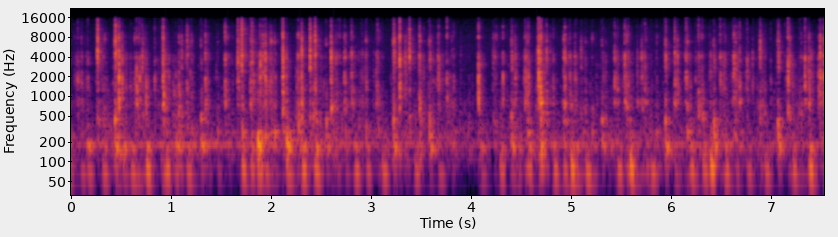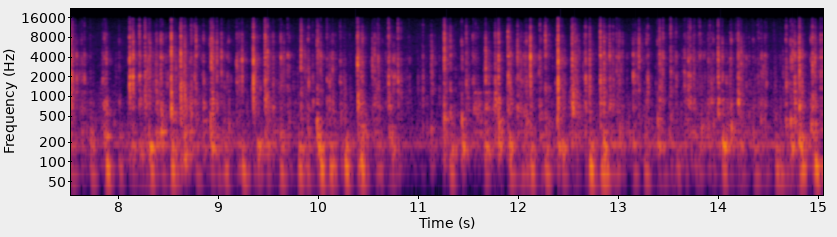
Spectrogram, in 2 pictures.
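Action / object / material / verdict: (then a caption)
tap / plastic membrane computer keyboard / plastic / none. Fingertips of both hands type continuously on a black plastic full-size membrane keyboard (Dell KB1421) with a hollow housing, resting on a desk. A rapid, dense stream of short, bright plastic clicks and taps plays throughout, each key press dying away almost instantly.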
